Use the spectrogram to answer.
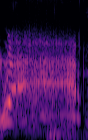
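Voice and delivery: high mock crowd squeal; crowd cheer. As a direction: squeal like an excited fan. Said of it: "everyone's just like".

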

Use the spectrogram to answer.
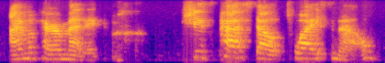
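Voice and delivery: loud, deliberate announcement, imitating a paramedic; announcing paramedic. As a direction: announce it loudly and slowly to a crowd. Paramedic announcing firmly, retold.

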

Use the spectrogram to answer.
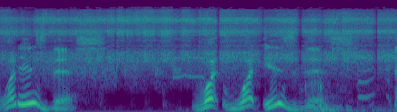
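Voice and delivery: slow, high, drawn-out puzzled question; puzzled desk clerk. Retold or imitated. Host imitating the confused front desk lady. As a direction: stretch it out like a baffled clerk. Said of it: "looks up and goes".

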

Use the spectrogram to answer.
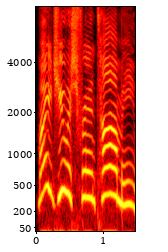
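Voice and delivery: high-pitched mock PSA voice; high, put-on commercial voice; old commercial imitation. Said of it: "remember that commercial".

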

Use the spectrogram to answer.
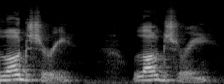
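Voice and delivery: luxury with a voiced "g" and "zh"; American luxury. Shown as a demonstration. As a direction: say luxury the American way, "lug-zhury". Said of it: "都会变成有声化".

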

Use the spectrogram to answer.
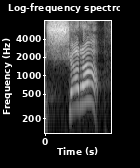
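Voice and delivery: high, loud snap of "Shut up"; sharp retort. Acted. Preacher acting out rebuking his own thoughts, loud snap. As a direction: shut the nagging voice down hard.

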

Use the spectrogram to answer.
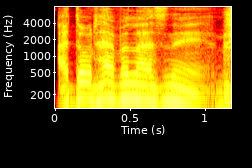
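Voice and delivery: hammy Italian waiter voice; bad Italian accent. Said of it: "a really bad Italian accent".

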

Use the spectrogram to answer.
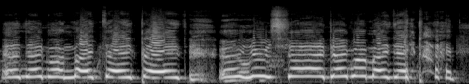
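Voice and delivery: high, slow, whining mimicry of the caller; mock him like a sniveling child; squeaky mocking whine; mocking whiny voice. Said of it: "Listen to you".

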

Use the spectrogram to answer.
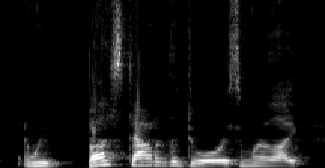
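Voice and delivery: ordinary delivery

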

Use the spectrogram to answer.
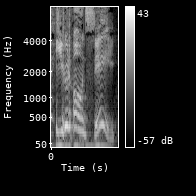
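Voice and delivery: high, loud, drawn-out disbelief; slow retold incredulous echo; mock incredulity. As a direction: stretch it out in exaggerated amazement. Retells his incredulous reply.

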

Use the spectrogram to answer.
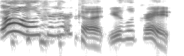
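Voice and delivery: high-pitched, sweet gushing; friendly compliment. Acted. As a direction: pay a compliment in a light high voice.

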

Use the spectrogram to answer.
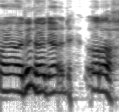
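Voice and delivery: high, loud whine to Dad; mock whiny child. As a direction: whine like an embarrassed kid. Acts out embarrassed child answering dad.

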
